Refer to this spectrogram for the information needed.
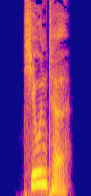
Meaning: inflection of tunen: 1. first/third-person singular preterite 2. first/third-person singular subjunctive II
- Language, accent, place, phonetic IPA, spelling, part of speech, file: German, Germany, Berlin, [ˈtjuːntə], tunte, verb, De-tunte.ogg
